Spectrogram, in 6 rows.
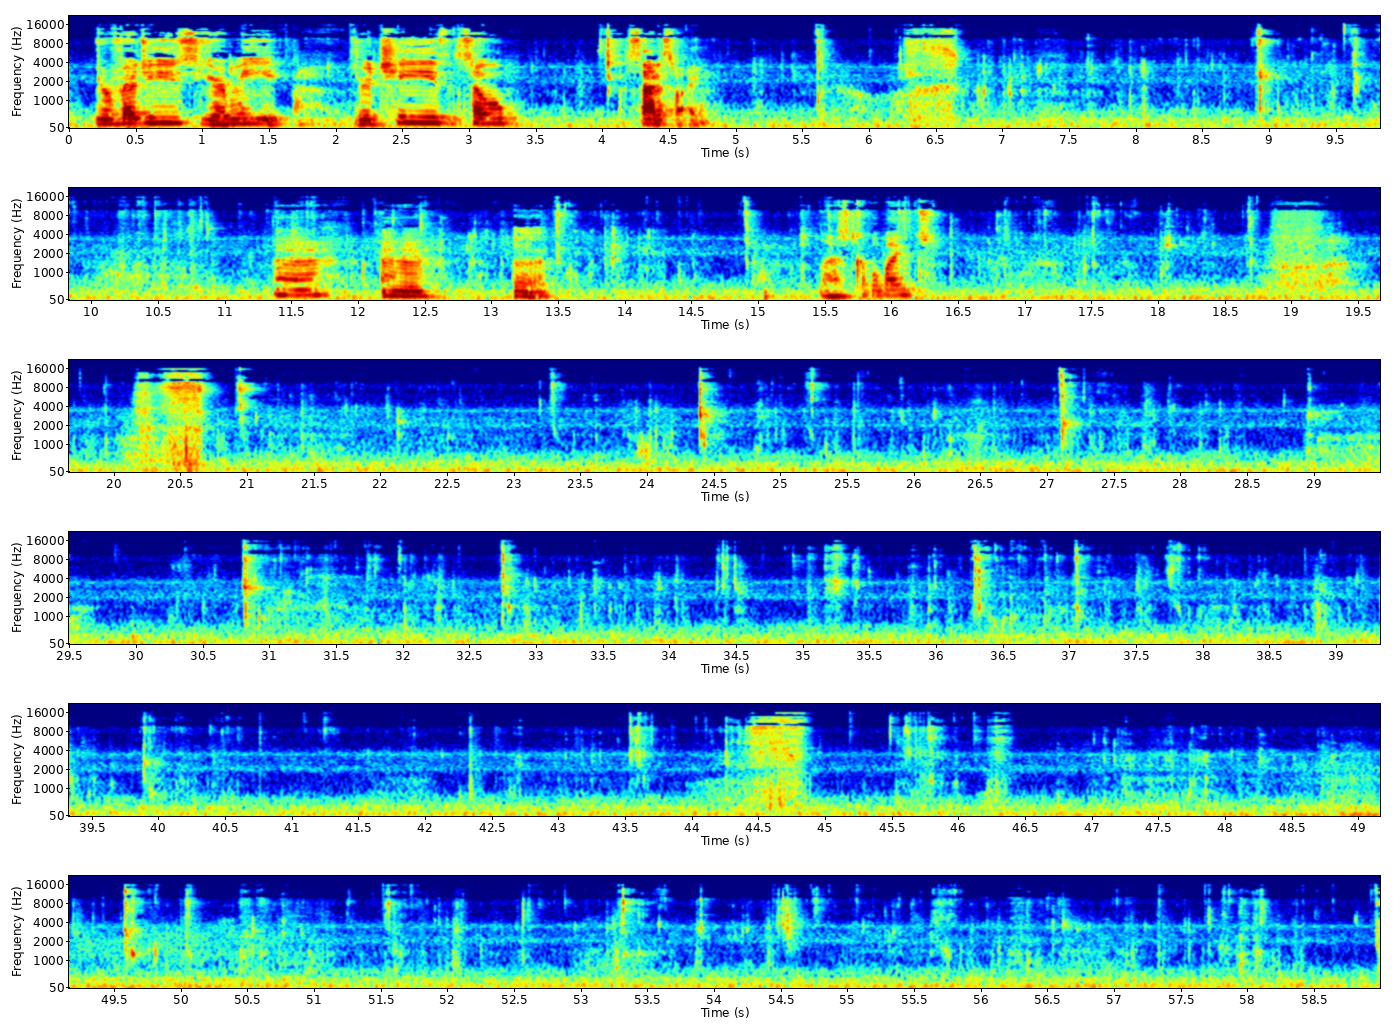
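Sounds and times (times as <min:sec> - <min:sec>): chewing and mouth sounds: 0:03.4 - 0:04.2, 0:04.9 - 0:15.5, 0:16.2 - 0:59.0
slurp: 0:20.1 - 0:21.0, 0:44.3 - 0:44.9.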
